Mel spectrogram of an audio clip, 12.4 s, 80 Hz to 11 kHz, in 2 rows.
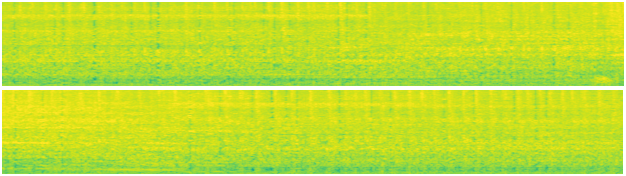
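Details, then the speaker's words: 1995 Polaris Scrambler 400 2-stroke 4x4 ATV after replacing the leaking PTO-side crankshaft seal, which had caused a lean idle: steady, even idle with crisp rapid popping, no wavering or knocking, normal running. "Now that that seal is replaced, I'll fire it up. You'll hear it run."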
